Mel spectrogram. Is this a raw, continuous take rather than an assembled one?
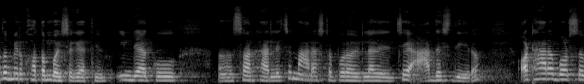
no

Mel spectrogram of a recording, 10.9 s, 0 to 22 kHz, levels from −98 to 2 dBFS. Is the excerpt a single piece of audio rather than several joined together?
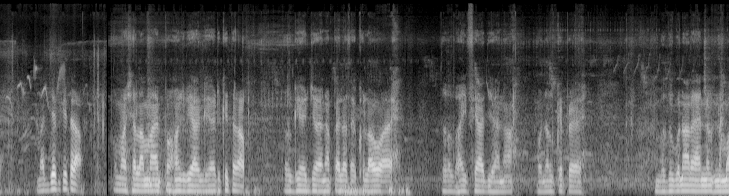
no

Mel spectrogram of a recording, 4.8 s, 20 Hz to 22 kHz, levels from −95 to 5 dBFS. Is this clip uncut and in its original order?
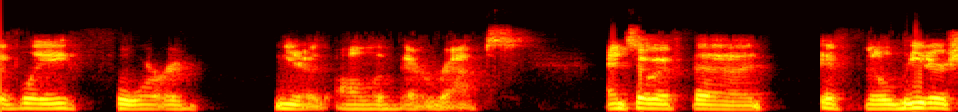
yes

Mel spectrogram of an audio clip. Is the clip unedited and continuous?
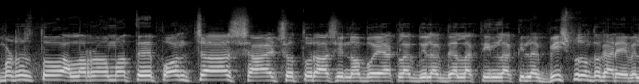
no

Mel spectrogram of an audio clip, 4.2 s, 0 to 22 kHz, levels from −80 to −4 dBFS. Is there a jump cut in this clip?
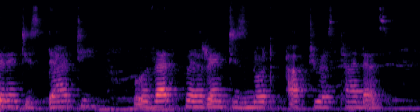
no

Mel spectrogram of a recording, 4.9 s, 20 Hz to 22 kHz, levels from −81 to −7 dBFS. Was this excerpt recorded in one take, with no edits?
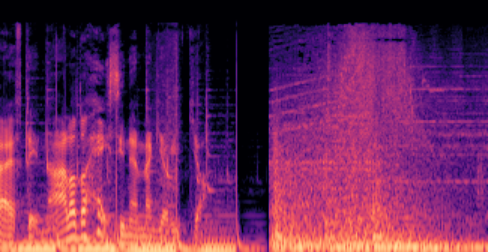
yes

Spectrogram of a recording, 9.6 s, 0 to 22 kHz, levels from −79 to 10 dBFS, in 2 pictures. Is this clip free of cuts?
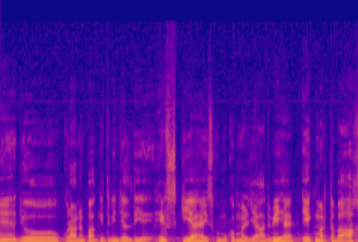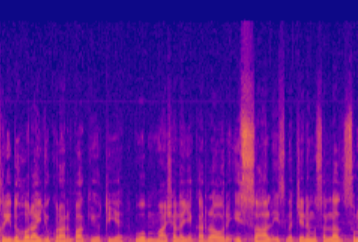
no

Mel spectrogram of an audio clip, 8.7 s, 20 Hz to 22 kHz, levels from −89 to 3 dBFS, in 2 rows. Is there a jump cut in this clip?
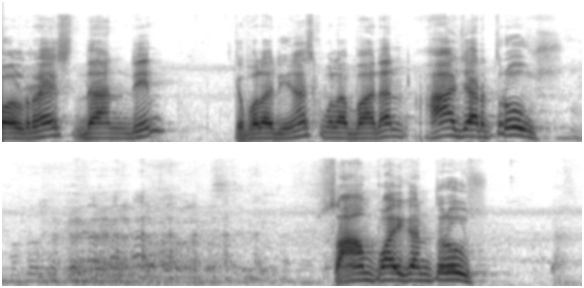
no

